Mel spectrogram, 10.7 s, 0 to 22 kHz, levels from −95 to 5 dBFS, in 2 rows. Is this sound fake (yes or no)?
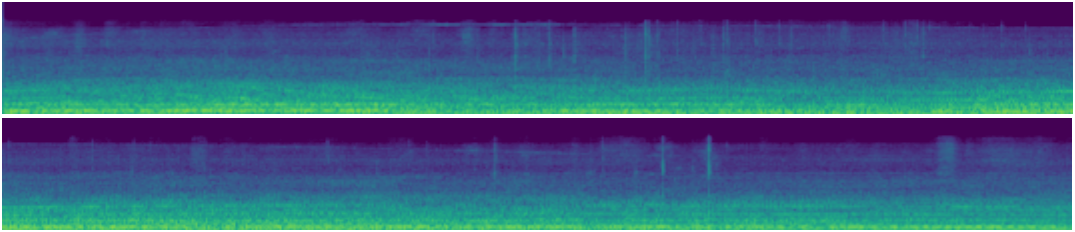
yes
